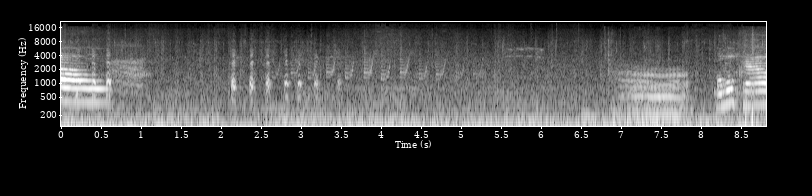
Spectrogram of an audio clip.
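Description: Game cow lowing in Wytchwood, a few moos surfacing at the start and again near the end over a steady low ambient bed, with soft chicken clucks and small farmyard sounds in between.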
